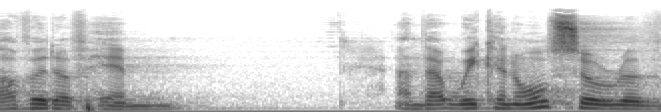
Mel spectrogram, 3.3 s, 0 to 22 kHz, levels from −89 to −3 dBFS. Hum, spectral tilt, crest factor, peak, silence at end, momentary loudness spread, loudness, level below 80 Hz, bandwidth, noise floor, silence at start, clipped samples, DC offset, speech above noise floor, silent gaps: none; -4 dB/octave; 18 dB; -8 dBFS; 0 s; 17 LU; -25 LUFS; -60 dBFS; 15.5 kHz; -63 dBFS; 0 s; under 0.1%; 0.4%; 37 dB; none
